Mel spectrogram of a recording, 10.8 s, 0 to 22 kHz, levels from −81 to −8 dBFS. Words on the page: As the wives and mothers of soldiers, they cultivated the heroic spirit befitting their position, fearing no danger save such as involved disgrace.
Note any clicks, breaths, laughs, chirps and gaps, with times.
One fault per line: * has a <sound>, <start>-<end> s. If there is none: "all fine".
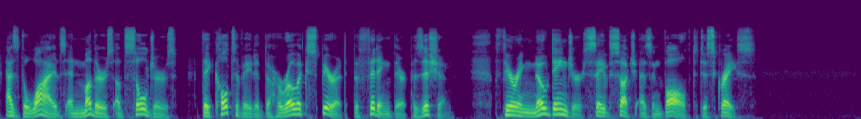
all fine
